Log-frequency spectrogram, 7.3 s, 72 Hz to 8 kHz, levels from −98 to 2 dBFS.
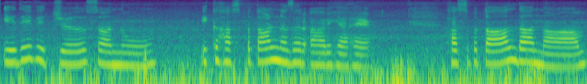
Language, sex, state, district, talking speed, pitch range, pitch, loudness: Punjabi, female, Punjab, Kapurthala, 100 wpm, 195-250 Hz, 225 Hz, -16 LUFS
